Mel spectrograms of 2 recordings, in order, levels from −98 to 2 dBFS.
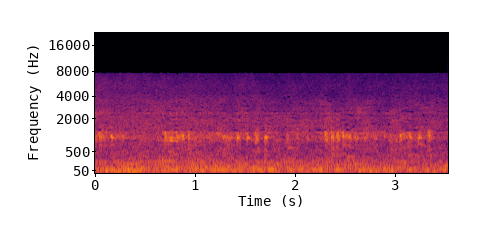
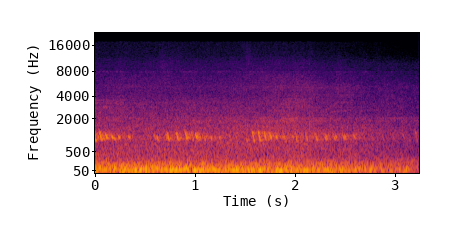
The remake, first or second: first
